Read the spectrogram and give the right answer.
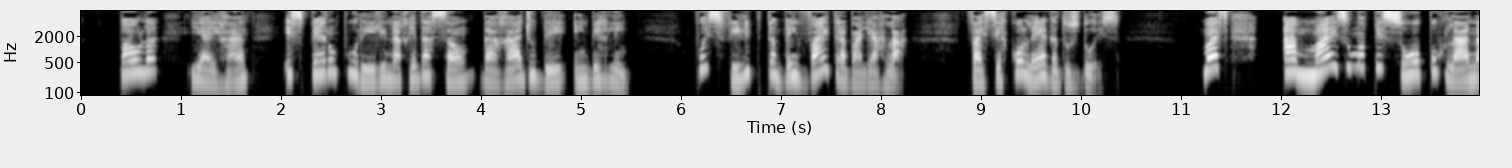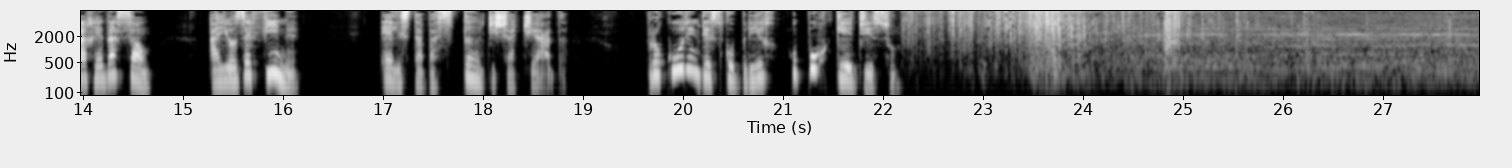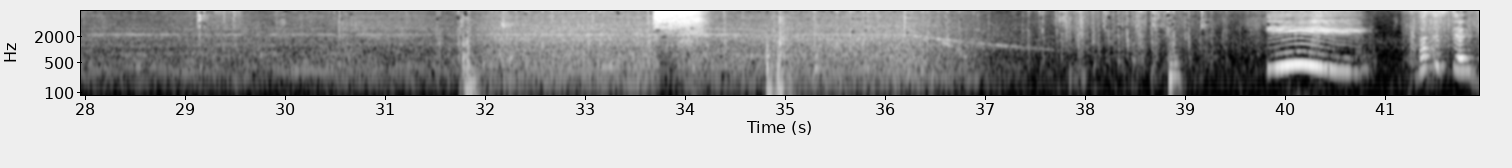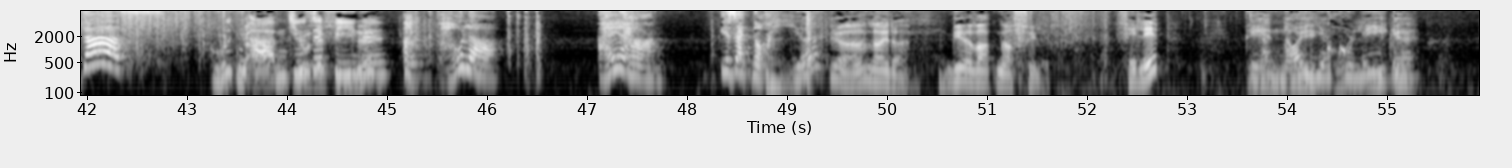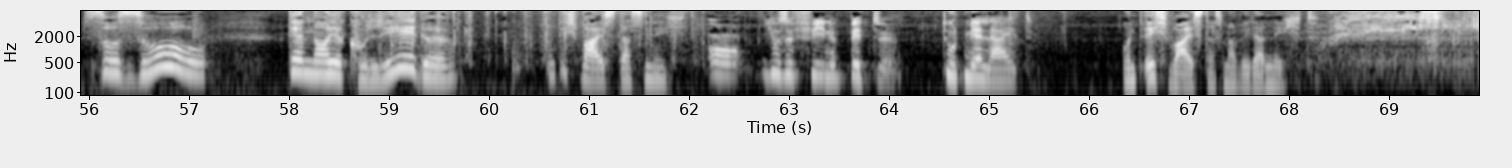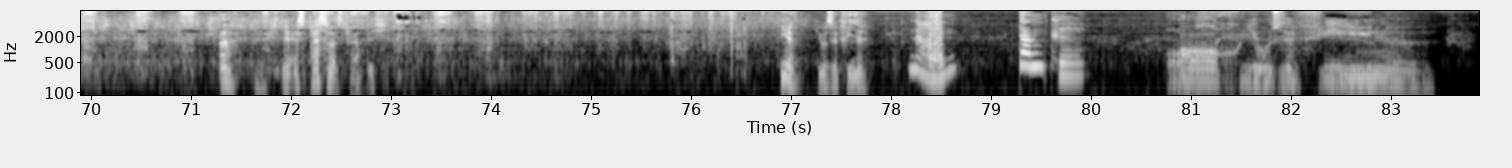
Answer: Como Josefine tem amizade com Paula e Ayhan, ficou chateada e com razão por não saber de nada.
